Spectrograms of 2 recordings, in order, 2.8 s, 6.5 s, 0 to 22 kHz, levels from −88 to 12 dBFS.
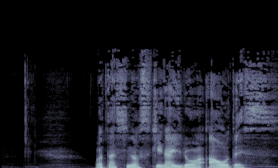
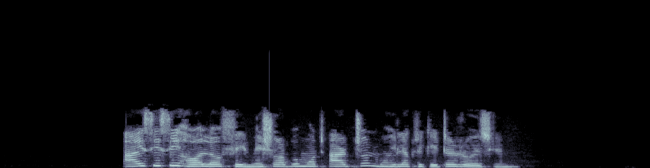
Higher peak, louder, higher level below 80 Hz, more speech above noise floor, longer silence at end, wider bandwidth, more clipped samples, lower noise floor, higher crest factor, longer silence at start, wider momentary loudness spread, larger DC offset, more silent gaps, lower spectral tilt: about the same, -2 dBFS vs 0 dBFS; about the same, -18 LUFS vs -16 LUFS; first, -42 dBFS vs -62 dBFS; second, 35 dB vs 71 dB; second, 0 s vs 1.3 s; first, 16 kHz vs 8.2 kHz; neither; second, -53 dBFS vs -87 dBFS; about the same, 18 dB vs 18 dB; second, 0.95 s vs 1.25 s; about the same, 8 LU vs 6 LU; neither; neither; first, -5.5 dB/octave vs -2.5 dB/octave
